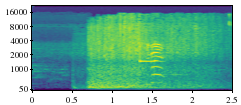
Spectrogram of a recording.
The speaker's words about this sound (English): A rocket blasted into orbit with three astronauts on board.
